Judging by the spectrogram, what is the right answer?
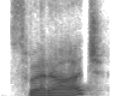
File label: "Swaraj", Indian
